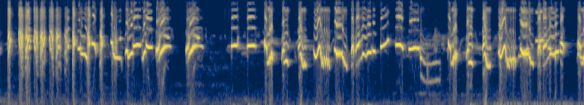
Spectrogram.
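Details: Kacer, the oriental magpie-robin, giving ngeplong-style song to call a rival: a dense run of rapid chirps and looping whistles, a short silence near four seconds, then more varied whistles including a slow descending note.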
